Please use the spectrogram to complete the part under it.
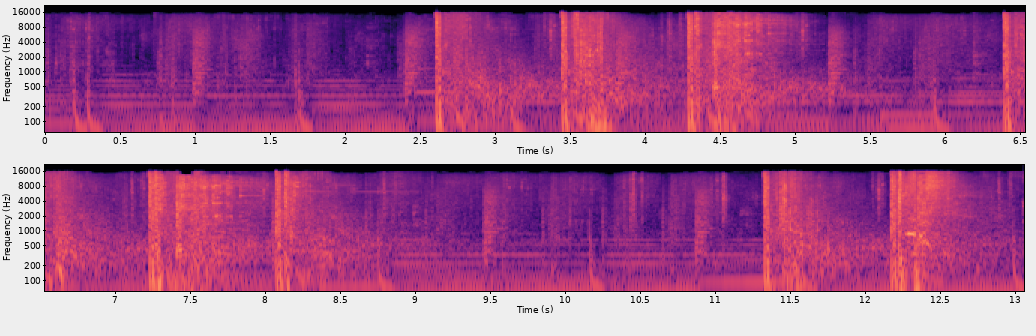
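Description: Mastiff shotgun blasts in Apex Legends firing range practice, several loud bursts spaced a second or two apart amid quieter clattering movement and footstep-like noise.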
